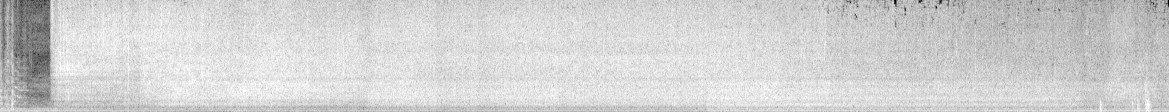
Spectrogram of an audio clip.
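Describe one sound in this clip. Meat sizzles loudly in a hot pan.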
